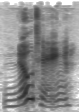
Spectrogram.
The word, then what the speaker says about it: nothing: except in Shakespeare's day much ado about nothing had two pronunciations and it's the second one that's important we'll talk about much to do about noting right after the break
